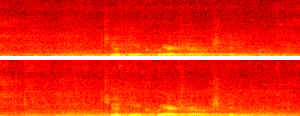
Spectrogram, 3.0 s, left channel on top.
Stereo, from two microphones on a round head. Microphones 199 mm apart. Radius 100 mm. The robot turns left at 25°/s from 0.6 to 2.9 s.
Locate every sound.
0.0 s an insect: 130° right, 6 m; by 3.0 s 175° left, 6 m
1.1 s a man speaking: 10° right (ahead or behind), 0.7 m; by 2.6 s 20° right (ahead or behind), 0.7 m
